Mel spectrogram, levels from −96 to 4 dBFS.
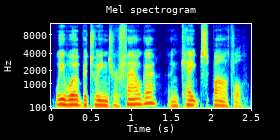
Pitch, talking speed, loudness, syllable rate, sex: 140 Hz, 170 wpm, -19 LUFS, 5.1 syllables/s, male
